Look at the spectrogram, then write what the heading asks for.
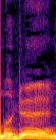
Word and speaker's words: moderne: Norman used the French pronunciation, moderne, so the whole effect was got.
